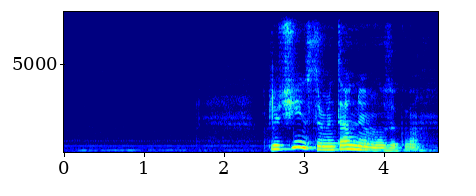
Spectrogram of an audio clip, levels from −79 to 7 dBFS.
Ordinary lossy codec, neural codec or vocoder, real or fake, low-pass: none; none; real; none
